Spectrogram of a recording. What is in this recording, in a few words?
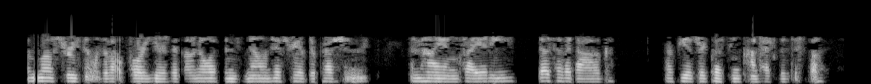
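Police Department North Dispatch, scanner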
